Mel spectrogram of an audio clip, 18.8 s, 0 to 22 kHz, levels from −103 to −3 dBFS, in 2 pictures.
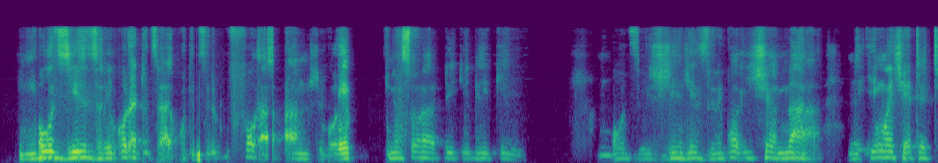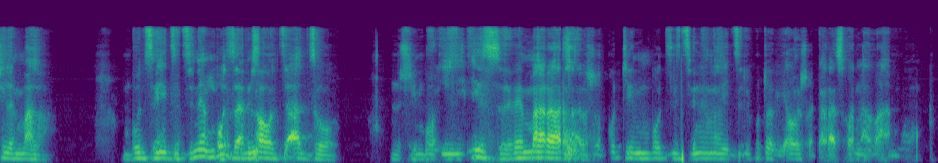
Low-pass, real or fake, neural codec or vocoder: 10.8 kHz; fake; codec, 24 kHz, 1.5 kbps, HILCodec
